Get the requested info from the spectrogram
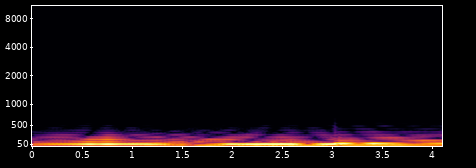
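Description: Dark synthesizer score: deep held bass notes that swell and shift pitch about once a second.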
